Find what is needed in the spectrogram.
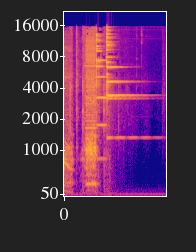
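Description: Sound-effect sample of a champagne glass being struck: a short burst of noise, then one sharp hit that rings with several clear high tones, fading over about a second.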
